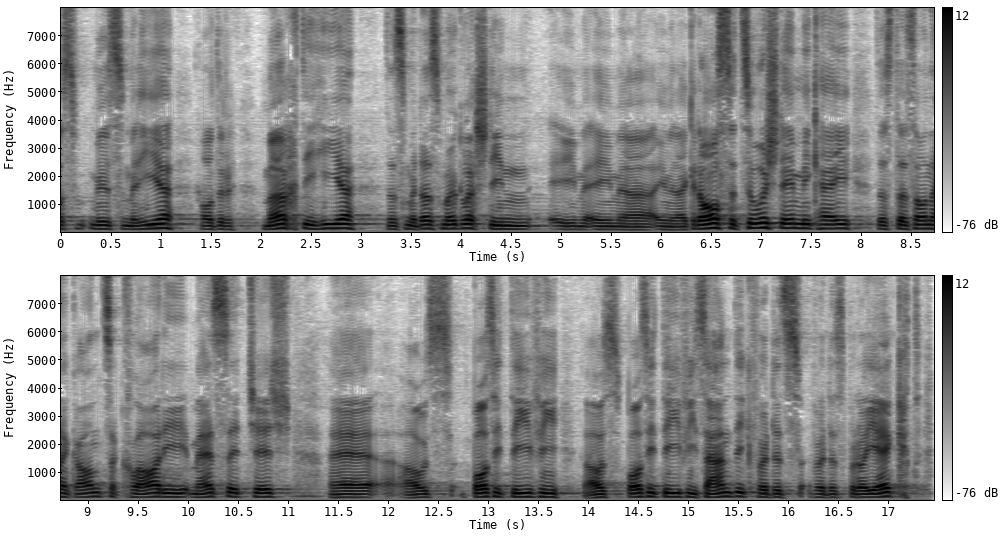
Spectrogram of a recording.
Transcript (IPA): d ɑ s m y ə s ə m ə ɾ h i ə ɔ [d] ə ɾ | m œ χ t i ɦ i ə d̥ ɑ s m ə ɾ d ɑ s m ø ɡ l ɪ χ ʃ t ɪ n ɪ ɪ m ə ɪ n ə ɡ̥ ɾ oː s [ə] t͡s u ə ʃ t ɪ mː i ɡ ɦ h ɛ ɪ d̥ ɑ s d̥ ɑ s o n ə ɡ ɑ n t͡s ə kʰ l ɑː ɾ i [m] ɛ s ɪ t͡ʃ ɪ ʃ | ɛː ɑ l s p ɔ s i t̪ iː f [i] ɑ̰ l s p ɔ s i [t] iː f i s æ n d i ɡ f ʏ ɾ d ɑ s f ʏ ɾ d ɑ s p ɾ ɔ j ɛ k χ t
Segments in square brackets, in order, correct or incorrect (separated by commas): correct, correct, correct, correct, correct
